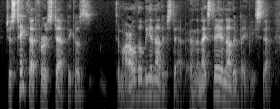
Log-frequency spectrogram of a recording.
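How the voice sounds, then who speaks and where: A man's bright, sharp tone touched with vocal fry. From Texas, San Antonio (Mexican-American, migrant farmworker family). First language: Spanish. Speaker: television reporter, keynote speaker. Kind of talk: motivational speech. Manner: animated.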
